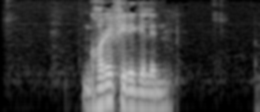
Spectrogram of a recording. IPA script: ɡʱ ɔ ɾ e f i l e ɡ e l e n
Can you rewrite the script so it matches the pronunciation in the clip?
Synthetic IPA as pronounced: ɡʱ ɔ ɾ e f i ɾ e ɡ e l e n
